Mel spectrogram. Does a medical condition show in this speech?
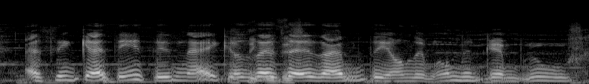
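Yes: multiple sclerosis.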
